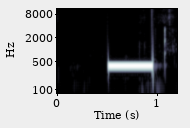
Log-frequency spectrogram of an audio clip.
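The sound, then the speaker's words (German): A single loud, steady telephone call tone sounds for about half a second as a call is placed to a guest, then cuts off into a few faint clicks and rustles as the line connects. No one speaks. “Ich freue mich sehr, dass wir ihn jetzt anrufen.”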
